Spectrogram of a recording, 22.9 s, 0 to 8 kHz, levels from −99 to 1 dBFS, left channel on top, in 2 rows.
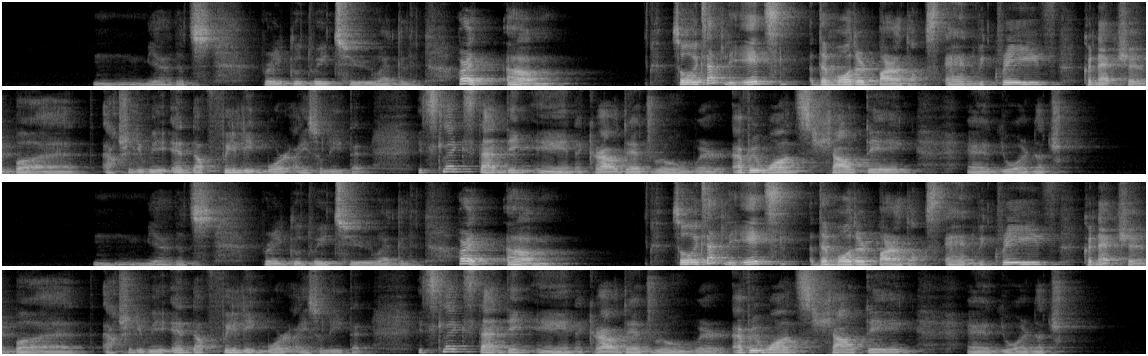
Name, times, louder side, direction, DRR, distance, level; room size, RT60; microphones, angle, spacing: voice 1, 0.9-4.8 5.0-5.5 6.5-12.2 12.4-22.0, left 1 dB, 10° left, 5 dB, 0.3 m, -33 dB
6.8 x 3.8 x 5.4 m, 0.82 s
head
